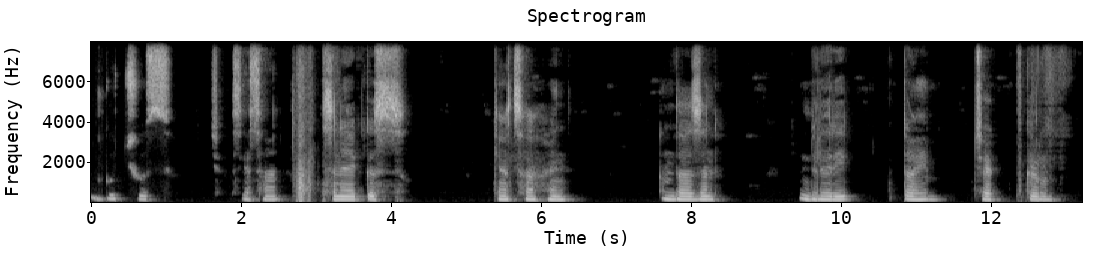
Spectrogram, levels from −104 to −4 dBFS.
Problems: none marked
